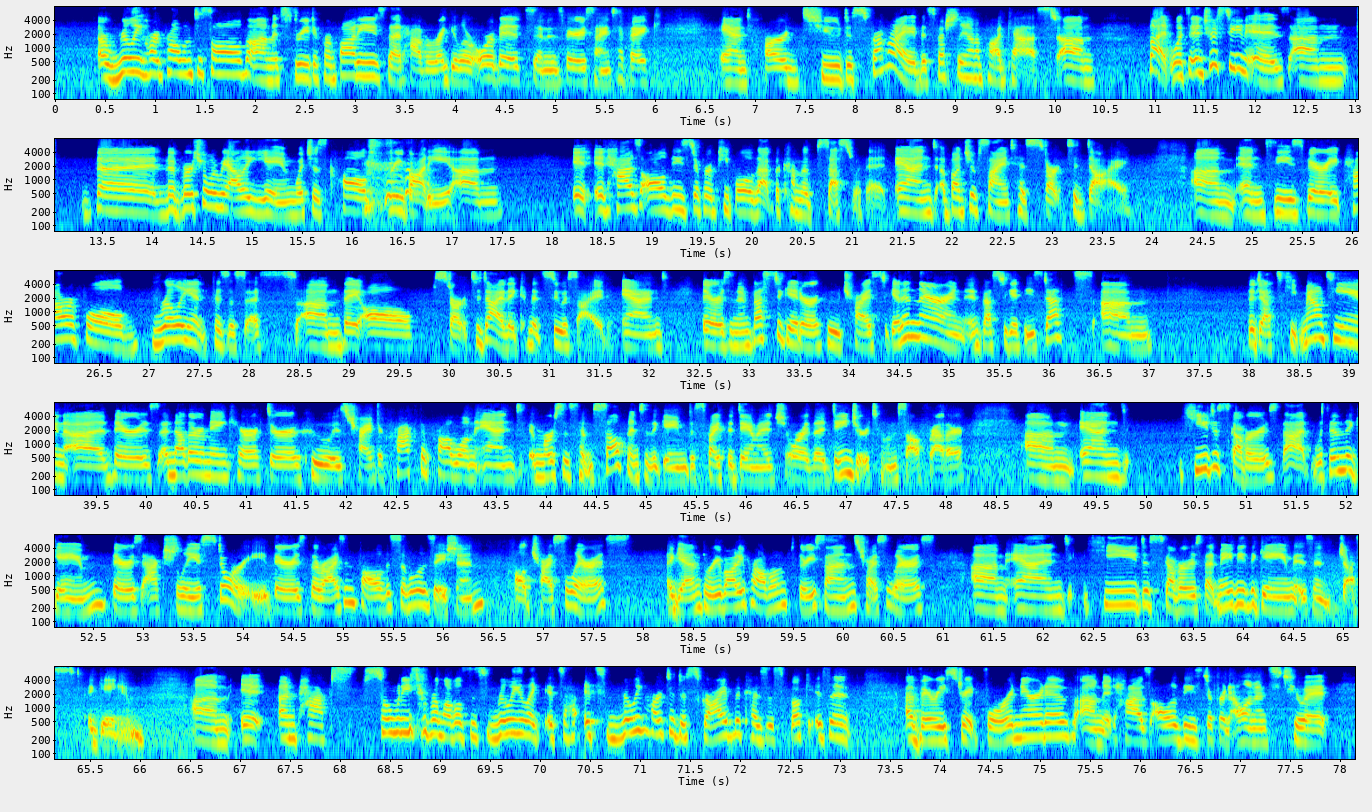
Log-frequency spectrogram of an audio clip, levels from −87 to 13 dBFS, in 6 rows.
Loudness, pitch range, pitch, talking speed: -19 LUFS, 180-245 Hz, 205 Hz, 155 wpm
